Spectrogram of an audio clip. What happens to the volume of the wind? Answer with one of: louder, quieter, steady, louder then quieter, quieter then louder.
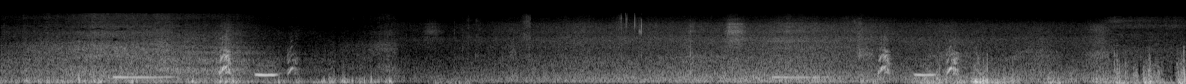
quieter then louder.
